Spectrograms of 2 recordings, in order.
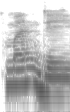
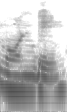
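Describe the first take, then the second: First: The first vowel is an open 'uh' sound. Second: The first vowel is a rounded 'o' sound. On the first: The speaker calls it right. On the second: The speaker calls it wrong. "মানডে আমরা বলি মন্ডে, কিন্তু এটা মন্ডে নয়"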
